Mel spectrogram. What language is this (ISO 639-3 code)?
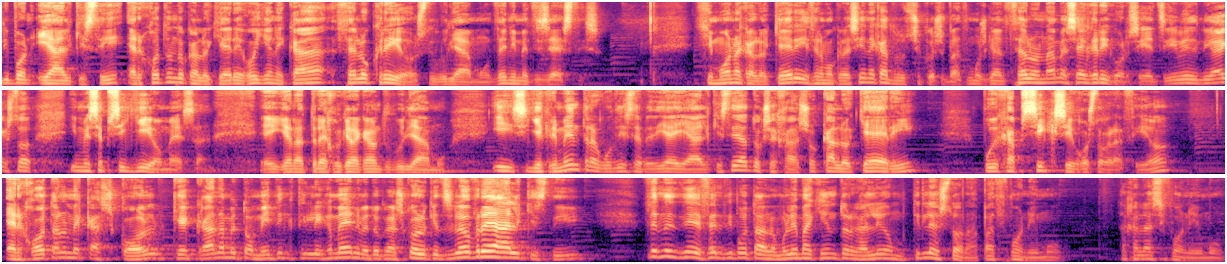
ell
